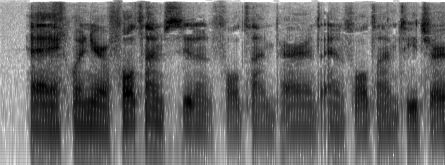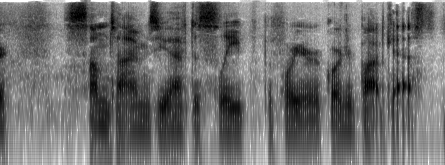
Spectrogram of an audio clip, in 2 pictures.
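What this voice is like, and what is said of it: Sleepy, lower-pitched voice. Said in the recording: “being sleepy ... my voice is half an octave lower”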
